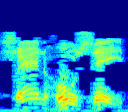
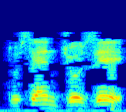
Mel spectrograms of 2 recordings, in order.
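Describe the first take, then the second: First: Jose begins with an H sound. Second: Jose begins with a J sound. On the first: The speaker calls it right. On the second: The speaker calls it wrong.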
